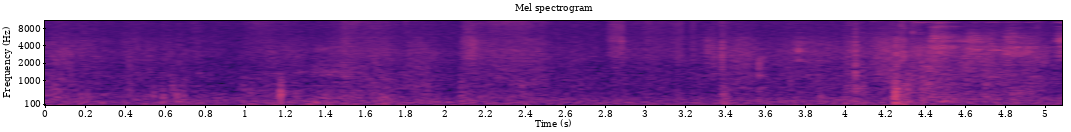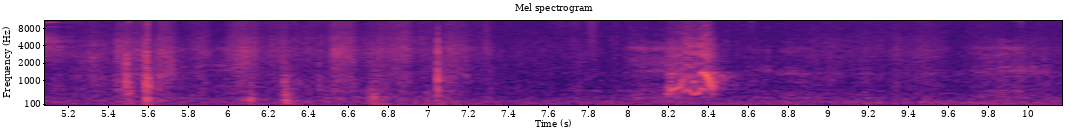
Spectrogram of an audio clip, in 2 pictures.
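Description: Faint rustling of a thin synthetic base-layer top being pulled on, with a few light clicks and brushes, then its half-zip zipper drawn up briefly a little after 8 seconds in.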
